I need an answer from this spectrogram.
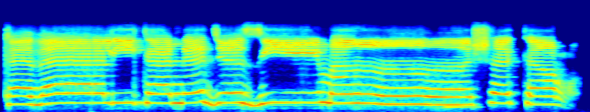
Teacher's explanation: Ikhfa, kemudian ro-nya disukunkan karena wakaf dan sebelumnya adalah fathah di huruf kaf, maka ro-nya dibaca tebal.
